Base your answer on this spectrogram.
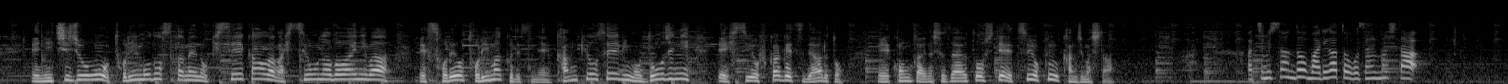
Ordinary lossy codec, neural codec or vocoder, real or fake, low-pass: Opus, 64 kbps; none; real; 7.2 kHz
